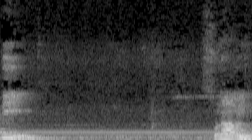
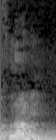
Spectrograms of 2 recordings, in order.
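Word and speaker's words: tsunami: लिखता है टी, सुनामी, मतलब यहाँ पर टी वर्ड साइलेंट है, पढ़ते क्या इसको? सुनामी, टी silent, टी silent word, मतलब इसको आपको उच्चारण नहीं करना है, इन्हें टी सुनामी बोलेंगे इसको, सुनामी बस। ठीक है, क्या बोले? सुनामी, नॉट टी सुनामी।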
